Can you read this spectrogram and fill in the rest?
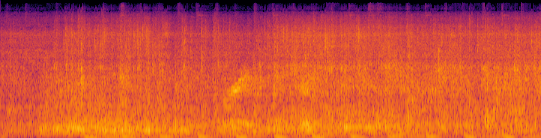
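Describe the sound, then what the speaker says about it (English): Water gushes and splashes as it is dumped out of a bag holding a red-tailed catfish, a continuous pouring rush close by with a rhythmic low throbbing underneath. "We're going to dump out the water first."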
